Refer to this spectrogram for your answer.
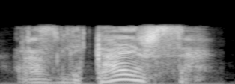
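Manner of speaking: low, furious, angry hissing voice. A professor roughly grabs a student by the shoulders from behind, hissing angrily. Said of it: "прошипел очень взрослый и очень злой Снейп".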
